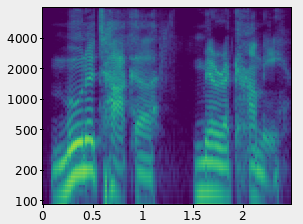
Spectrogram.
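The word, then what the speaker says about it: Munetaka Murakami: But all right, I will pronounce it for all of the Twitter world, Tik Tok world, and Instagram world. Right. Munitaka Miraami.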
